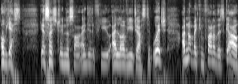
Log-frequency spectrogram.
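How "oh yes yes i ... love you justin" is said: put-on sweet, adoring, gushing teen fan voice. Retelling a video call: imitating a sweet teen fan. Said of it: "She's like".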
